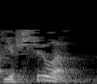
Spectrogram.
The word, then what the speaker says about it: Yeshua: First thing that we have to understand, not a lot of people seem to remember this, is that the name Jesus, as I am saying it now, is not the pronunciation of our Lord's given name, which is more like Yeshua.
